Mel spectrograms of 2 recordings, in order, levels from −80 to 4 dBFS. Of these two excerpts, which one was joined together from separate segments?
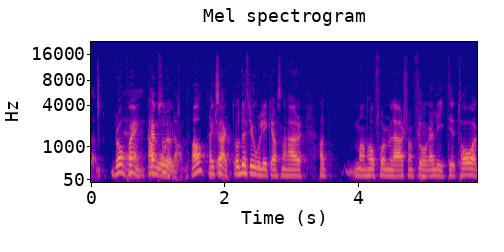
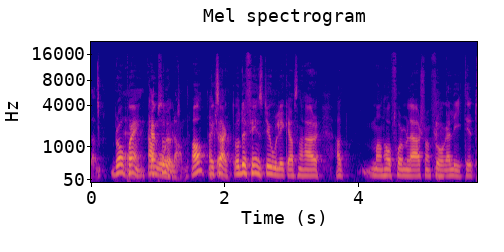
first; 1 cut; at 2.3 s

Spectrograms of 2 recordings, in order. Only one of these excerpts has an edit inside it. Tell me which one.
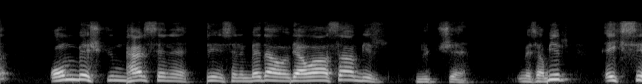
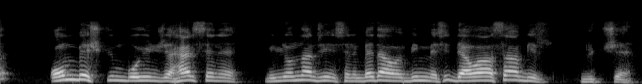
first; 4 cuts; at 1.3 s, 2.1 s, 2.9 s, 5.5 s

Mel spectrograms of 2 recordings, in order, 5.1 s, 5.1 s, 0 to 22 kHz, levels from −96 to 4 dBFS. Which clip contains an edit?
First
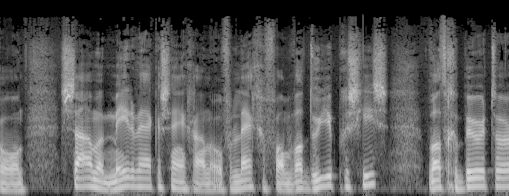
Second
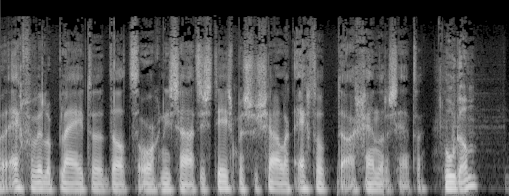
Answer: second; 4 cuts; at 1.4 s, 2.9 s, 3.4 s, 3.8 s

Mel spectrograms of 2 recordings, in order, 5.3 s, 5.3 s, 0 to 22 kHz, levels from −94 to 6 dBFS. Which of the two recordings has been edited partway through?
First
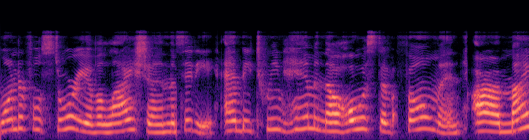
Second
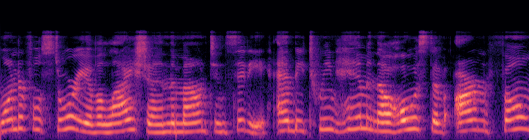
first; 2 cuts; at 1.8 s, 4.0 s

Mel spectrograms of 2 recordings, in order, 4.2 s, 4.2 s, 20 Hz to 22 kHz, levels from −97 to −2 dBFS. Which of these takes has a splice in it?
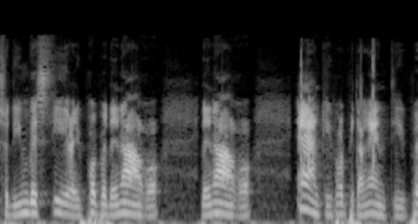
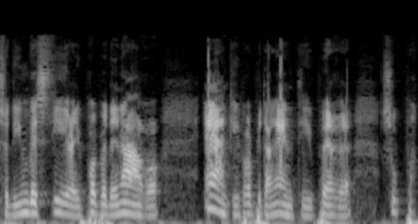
first; 1 cut; at 2.0 s

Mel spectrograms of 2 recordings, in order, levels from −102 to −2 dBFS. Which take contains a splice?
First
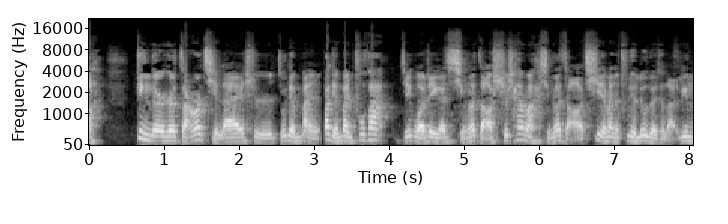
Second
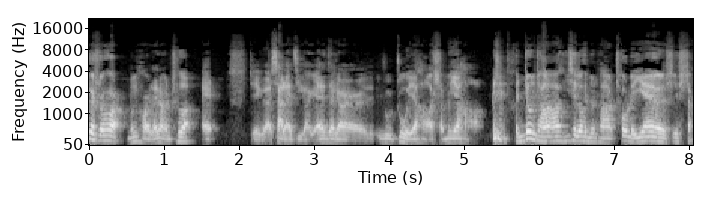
first; 1 cut; at 3.1 s

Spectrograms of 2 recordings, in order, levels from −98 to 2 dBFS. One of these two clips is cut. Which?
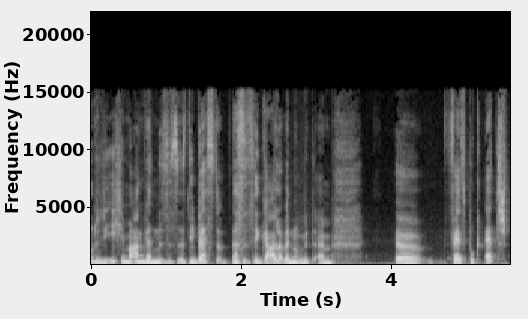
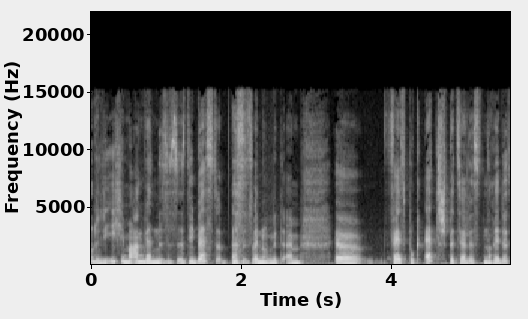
second; 2 cuts; at 2.1 s, 3.2 s

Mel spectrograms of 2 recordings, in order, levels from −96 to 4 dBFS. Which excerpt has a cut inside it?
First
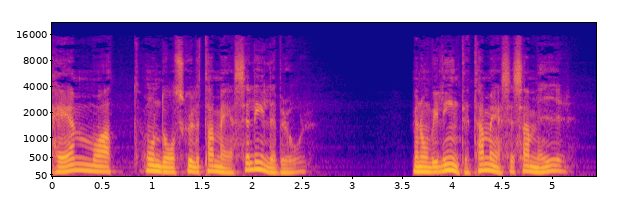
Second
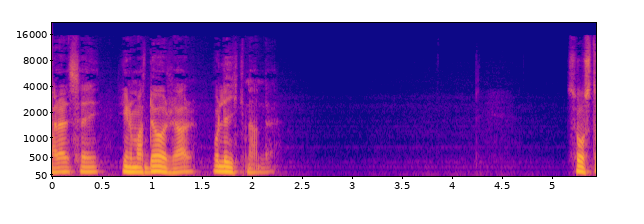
second; 1 cut; at 0.9 s

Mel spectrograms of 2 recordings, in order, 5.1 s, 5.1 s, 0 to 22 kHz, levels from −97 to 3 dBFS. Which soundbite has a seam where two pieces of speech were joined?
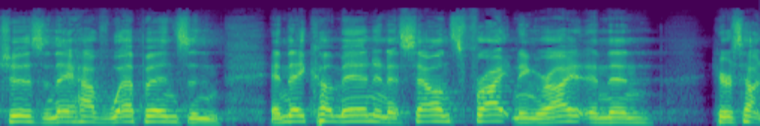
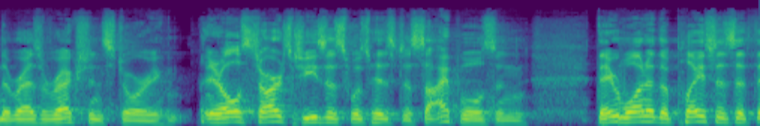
second; 4 cuts; at 1.3 s, 2.0 s, 2.5 s, 4.1 s

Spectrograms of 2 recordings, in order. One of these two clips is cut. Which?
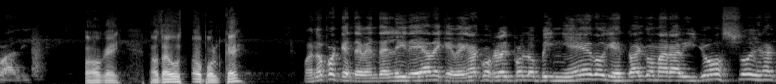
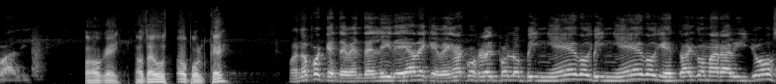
second; 2 cuts; at 1.3 s, 5.9 s

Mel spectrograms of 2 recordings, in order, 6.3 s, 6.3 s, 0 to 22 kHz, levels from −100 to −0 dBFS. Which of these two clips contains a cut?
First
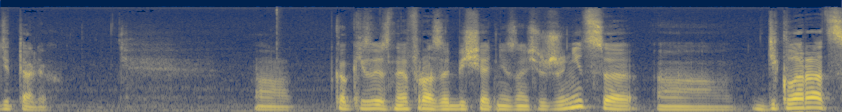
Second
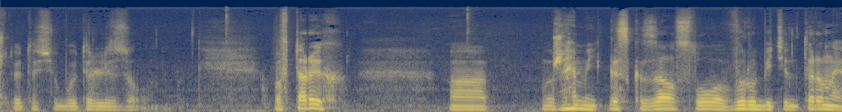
second; 1 cut; at 4.6 s

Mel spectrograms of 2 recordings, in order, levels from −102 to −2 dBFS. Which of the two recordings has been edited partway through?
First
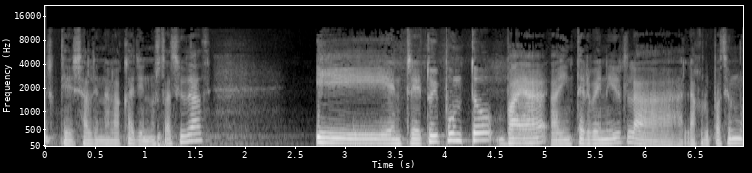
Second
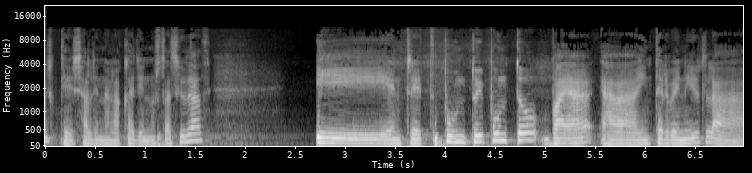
first; 2 cuts; at 3.8 s, 5.1 s

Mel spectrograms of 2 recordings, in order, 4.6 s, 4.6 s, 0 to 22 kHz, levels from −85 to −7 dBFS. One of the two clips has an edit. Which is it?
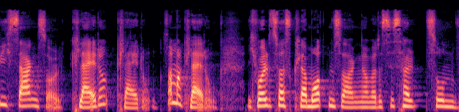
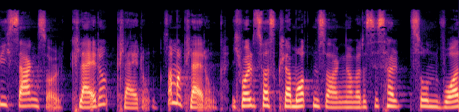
second; 1 cut; at 2.3 s

